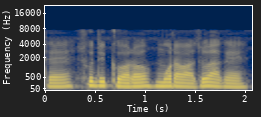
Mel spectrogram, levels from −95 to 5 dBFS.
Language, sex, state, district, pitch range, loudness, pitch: Chakma, male, Tripura, Dhalai, 130-140 Hz, -15 LUFS, 135 Hz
